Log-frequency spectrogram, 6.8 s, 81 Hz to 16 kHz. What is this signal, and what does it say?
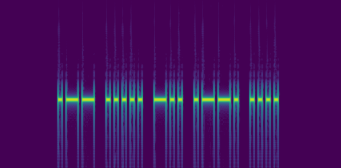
Morse code, heard as a keyed tone, about 15 wpm, 700 Hz. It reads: W5DPH
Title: USA Call Signs - 5 Characters - Repeated 2x - 15wpm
